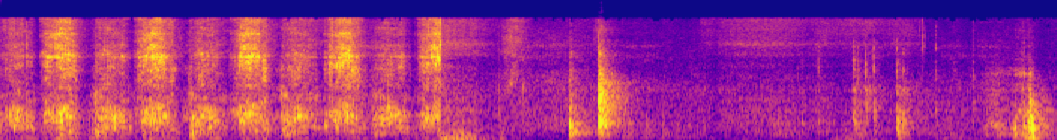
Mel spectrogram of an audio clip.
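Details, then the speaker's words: Hand plane with blade corners taken off, working skewed across a timber chopping board: early strokes are patchy hit-and-miss bursts, then settle into one steady unbroken hiss; blade in full contact and cutting cleanly, surface smooth. "after a few runs what you'll hear is a constant sound of the blade cutting you can hear that it's constant contact with the blade and the timber"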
